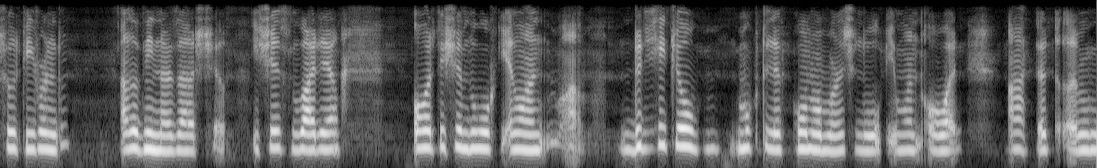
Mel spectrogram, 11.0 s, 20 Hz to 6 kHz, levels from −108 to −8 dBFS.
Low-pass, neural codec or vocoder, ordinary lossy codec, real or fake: 5.4 kHz; autoencoder, 44.1 kHz, a latent of 192 numbers a frame, MeloTTS; none; fake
